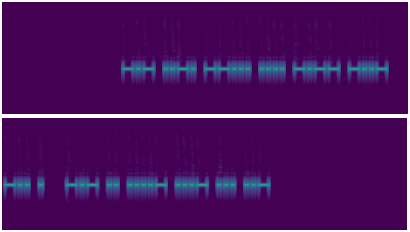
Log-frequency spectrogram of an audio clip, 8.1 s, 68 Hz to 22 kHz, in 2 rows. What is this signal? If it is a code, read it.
Morse code, heard as a keyed tone, about 34 wpm, 700 Hz. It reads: KF7HYX DE KI4VSU
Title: USA Callsign DE Callsign - 6 Characters - 35wpm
